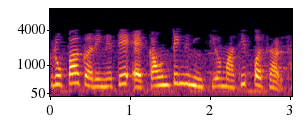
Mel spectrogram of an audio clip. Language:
Gujarati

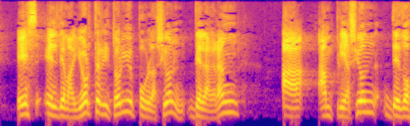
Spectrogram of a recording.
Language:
Spanish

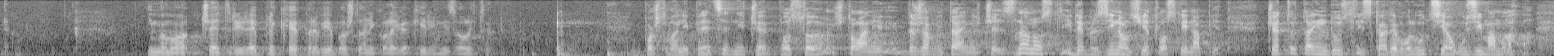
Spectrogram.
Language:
Croatian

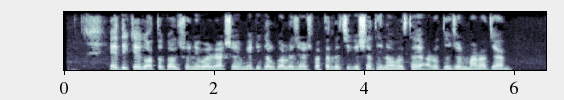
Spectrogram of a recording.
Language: Bangla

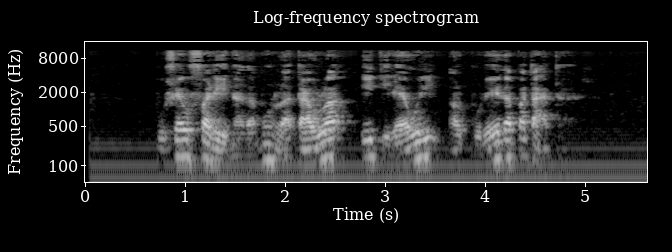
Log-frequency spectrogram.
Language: Catalan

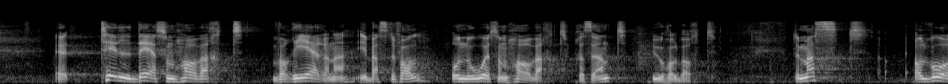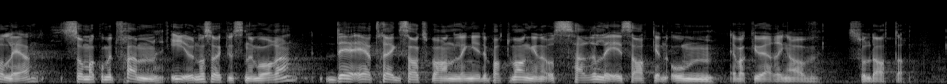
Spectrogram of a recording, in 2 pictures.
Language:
Norwegian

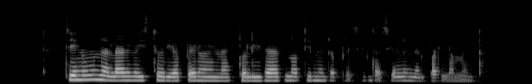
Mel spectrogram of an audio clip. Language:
Spanish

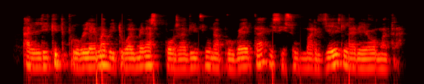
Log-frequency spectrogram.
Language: Catalan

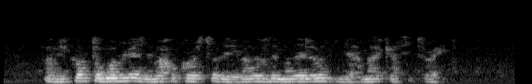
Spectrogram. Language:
Spanish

